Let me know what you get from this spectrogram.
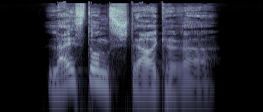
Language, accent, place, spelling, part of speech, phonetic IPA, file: German, Germany, Berlin, leistungsstärkerer, adjective, [ˈlaɪ̯stʊŋsˌʃtɛʁkəʁɐ], De-leistungsstärkerer.ogg
- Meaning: inflection of leistungsstark: 1. strong/mixed nominative masculine singular comparative degree 2. strong genitive/dative feminine singular comparative degree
